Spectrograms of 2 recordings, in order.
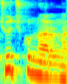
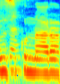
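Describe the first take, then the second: First: The middle consonant is pronounced 'ch'. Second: The middle consonant is pronounced 's'. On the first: This is one famous actor's personal way of saying it. "ఆయన style అది" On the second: This is the standard way of saying it. "చూసుకున్నారు అని అనడం రా- ఎప్పు- అనడం రాక కదా"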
